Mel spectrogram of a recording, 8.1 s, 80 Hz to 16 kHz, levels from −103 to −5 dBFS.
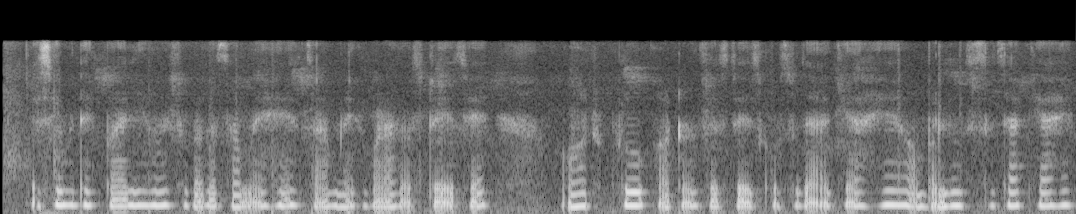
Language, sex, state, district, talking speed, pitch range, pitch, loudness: Hindi, female, Chhattisgarh, Sukma, 225 wpm, 225-235 Hz, 230 Hz, -24 LUFS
